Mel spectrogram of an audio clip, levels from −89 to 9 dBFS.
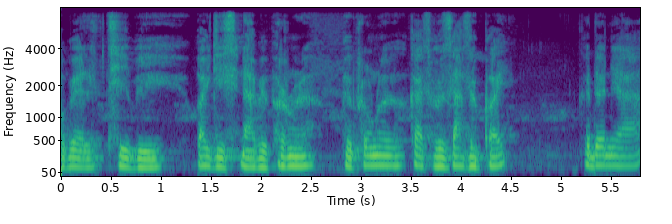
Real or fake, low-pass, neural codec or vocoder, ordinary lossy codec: real; 7.2 kHz; none; none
